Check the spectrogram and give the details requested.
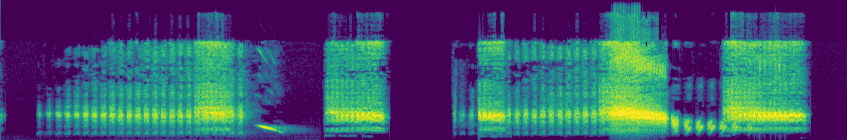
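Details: Iora lure sound, sertu or cipoh, used to coax shy birds down: pulsed buzzy phrases, a sharp downward-slurred note, then a quick rattling trill before a final buzz.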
